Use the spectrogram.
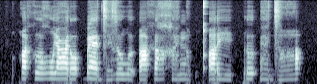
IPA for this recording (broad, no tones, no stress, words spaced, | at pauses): qʷixuʁ wiʕəɾɔ ɓæ d͡zɛ̤zʊ wʊʔɑxəʁχæ̤ ŋɑ̤pqʼə˞ɾi | ɾʊ ʔæ̤ d͡zɑ̤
